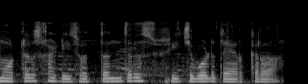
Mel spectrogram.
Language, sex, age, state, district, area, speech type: Marathi, male, 18-30, Maharashtra, Kolhapur, urban, spontaneous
